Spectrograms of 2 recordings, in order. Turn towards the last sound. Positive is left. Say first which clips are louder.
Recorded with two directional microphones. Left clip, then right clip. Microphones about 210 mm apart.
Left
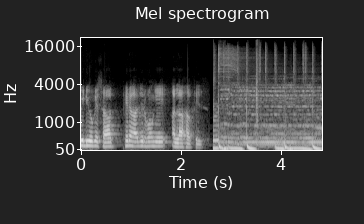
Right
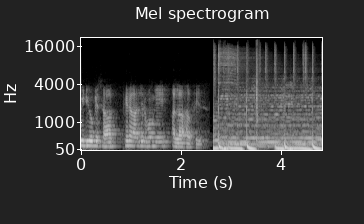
# left 2 dB
turn(degrees=0)  # may be behind; listen again after turning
